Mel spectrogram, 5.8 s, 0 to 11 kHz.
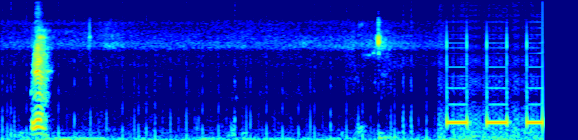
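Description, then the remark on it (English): A phone call cuts off when the caller's phone dies, followed by three loud, evenly spaced beeps of a busy tone. Earlier, a short dog-like yelp sounds over quiet background noise. “I figured Mike hung up on me, but about 5 minutes later, he called me back and said his phone died”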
